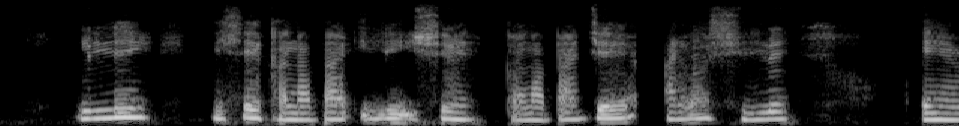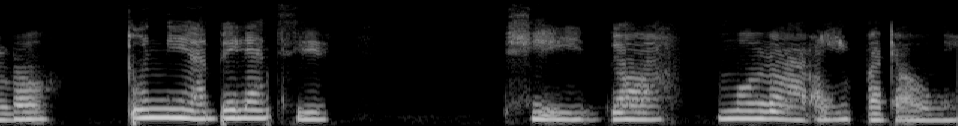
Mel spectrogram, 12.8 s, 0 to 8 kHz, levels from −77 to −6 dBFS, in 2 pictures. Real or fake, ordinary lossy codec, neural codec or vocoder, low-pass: fake; none; codec, 44.1 kHz, 1.7 kbps, Pupu-Codec; 7.2 kHz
